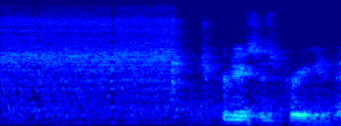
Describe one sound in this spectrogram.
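A man inhales deeply from a vape with a soft hiss.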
